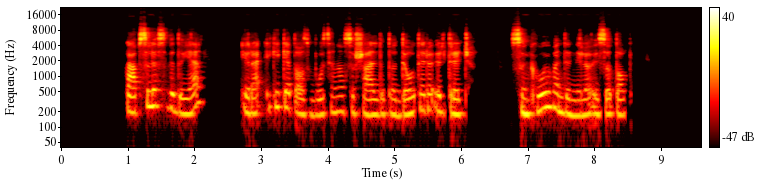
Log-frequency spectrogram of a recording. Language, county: Lithuanian, Panevėžys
